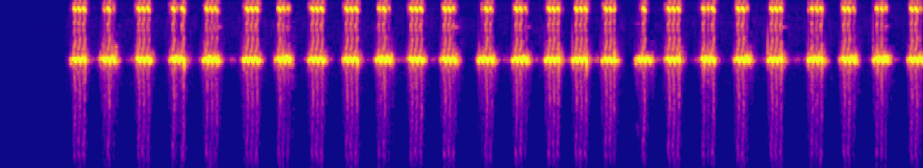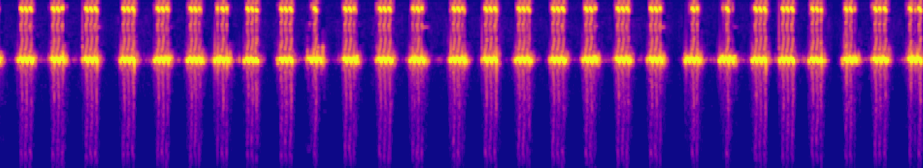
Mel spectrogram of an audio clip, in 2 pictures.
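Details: Cricket recorded as clear tutor audio for white-rumped shamas, giving a steady train of short, bright, high chirps about four per second, evenly spaced throughout, with a silent, clean background and no other sounds.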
